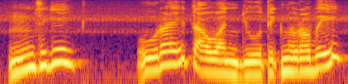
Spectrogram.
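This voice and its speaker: A man's voice: sits high, very animated, moderate pace. A man voicing a polite drinking buddy. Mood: relaxed. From Philippines. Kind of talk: radio drama acting. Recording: radio play with crowd noise behind.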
